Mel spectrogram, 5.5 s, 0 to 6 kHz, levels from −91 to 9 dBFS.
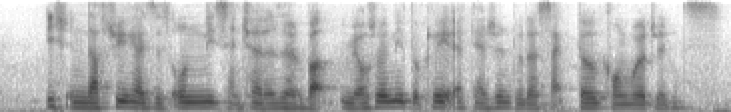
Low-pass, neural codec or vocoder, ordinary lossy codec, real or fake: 5.4 kHz; codec, 16 kHz, 1 kbps, X-Codec, HuBERT features, trained on balanced general audio; AAC, 48 kbps; fake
